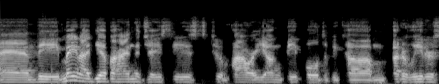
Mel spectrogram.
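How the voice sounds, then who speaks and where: A man's medium-pitched voice at a very fast pace, ordinary in pitch variation, dry and close with no echo. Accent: Midwestern American. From St. Charles, Missouri, US Midwest. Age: 30s. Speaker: civic organization president. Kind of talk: interview.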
